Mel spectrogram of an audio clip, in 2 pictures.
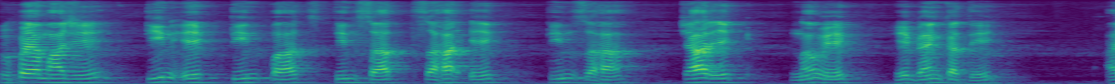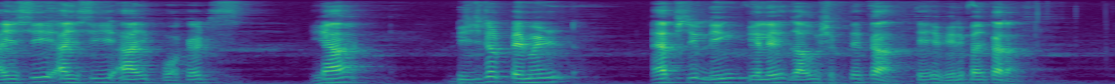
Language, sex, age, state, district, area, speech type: Marathi, male, 45-60, Maharashtra, Raigad, rural, read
